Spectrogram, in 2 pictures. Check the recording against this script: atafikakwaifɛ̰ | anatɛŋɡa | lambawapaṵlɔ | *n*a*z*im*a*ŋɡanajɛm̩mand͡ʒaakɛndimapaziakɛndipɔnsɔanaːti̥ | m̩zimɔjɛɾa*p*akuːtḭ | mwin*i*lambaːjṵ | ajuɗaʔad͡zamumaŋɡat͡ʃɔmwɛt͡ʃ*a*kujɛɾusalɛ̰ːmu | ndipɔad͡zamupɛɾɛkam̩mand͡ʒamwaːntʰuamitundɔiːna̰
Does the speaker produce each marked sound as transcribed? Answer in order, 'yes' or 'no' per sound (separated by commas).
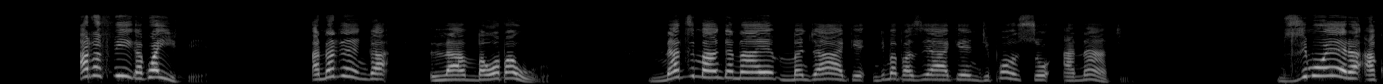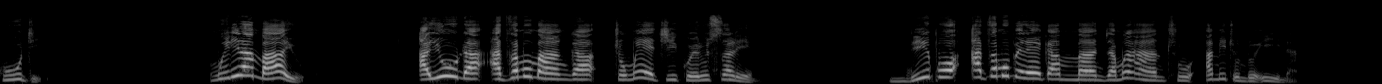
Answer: yes, no, yes, no, yes, no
